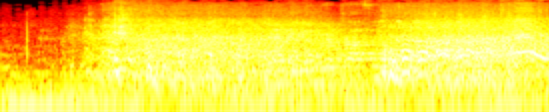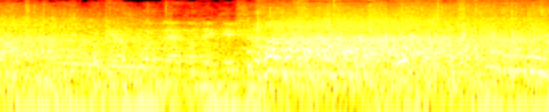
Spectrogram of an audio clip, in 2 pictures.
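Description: An older man speaks calmly through a microphone in a large echoing hall.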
